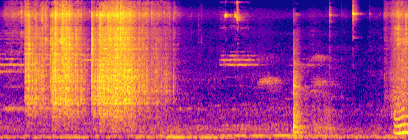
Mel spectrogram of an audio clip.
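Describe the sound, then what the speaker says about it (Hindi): Roasted makhana (fox nuts) poured from a pan into a metal vessel in a home kitchen, giving two bursts of light rattling and clattering followed by scattered clinks and scraping, fairly close, without speech. "अब इसको हम एक बर्तन में निकाल लेते हैं।"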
